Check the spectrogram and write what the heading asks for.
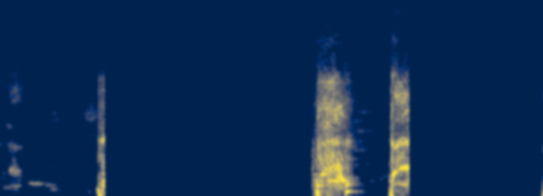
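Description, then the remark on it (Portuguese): Loud coughing: a short sharp cough, a pause, then a harsher rasping cough quickly followed by another, with near silence between the bursts and no talking. “Corta que deu uma tossida aqui.”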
